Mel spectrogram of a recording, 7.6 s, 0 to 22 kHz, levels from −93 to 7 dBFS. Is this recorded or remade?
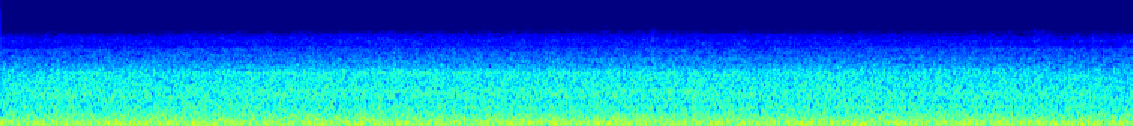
recorded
